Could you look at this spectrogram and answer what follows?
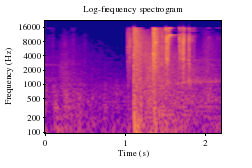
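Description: Gunfire in a Call of Duty WWII battle, a sudden loud burst of rapid shots and blasts that erupts after a quieter rumbling stretch, followed by sustained crackling combat noise.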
